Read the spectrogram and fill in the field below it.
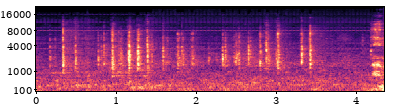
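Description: Computer keyboard keys tapped while typing a password, a quick irregular run of light clicks, fairly close and quiet, with brief pauses between bursts and no voice.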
